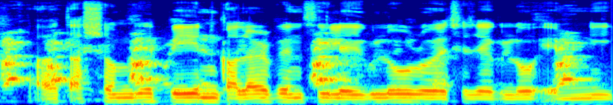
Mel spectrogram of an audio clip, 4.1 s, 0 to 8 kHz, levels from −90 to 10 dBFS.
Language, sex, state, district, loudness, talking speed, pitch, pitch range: Bengali, male, West Bengal, Paschim Medinipur, -15 LUFS, 160 wpm, 105 Hz, 100-110 Hz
